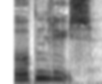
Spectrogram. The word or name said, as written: åbenlys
